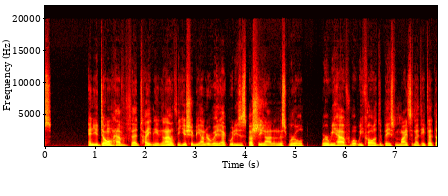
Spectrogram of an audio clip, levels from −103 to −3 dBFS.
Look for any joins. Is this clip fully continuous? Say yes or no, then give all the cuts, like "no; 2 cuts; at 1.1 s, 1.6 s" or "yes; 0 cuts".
yes; 0 cuts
